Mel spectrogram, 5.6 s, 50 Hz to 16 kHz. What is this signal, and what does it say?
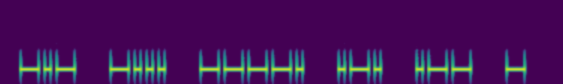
Morse code, heard as a keyed tone, about 20 wpm, spaced as for 15 wpm, 700 Hz. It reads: KB9RWT
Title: 200 Lesson 32g - Letter k - Call Signs 20wpm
